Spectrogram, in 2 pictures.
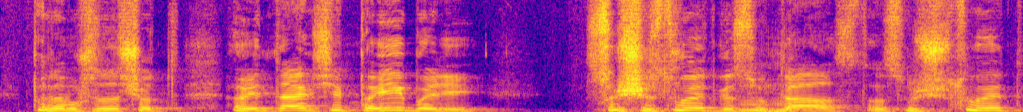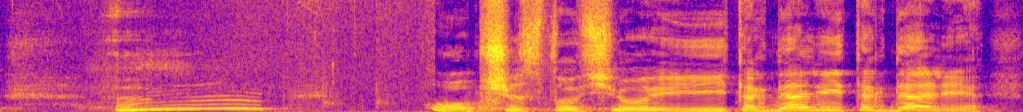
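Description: The man's voice is high, with lively intonation. He speaks at a very slow pace, leaving long, frequent pauses. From Belarus. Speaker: economist, former central bank head. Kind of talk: interview answer. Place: home room. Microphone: lapel.

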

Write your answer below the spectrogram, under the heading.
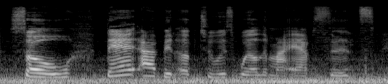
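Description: A woman's voice comes through a dry sound with no echo. Loud background noise fills the clip. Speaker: vlogger. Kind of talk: casual vlog chat. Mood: relaxed, upbeat. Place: car. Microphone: phone near.

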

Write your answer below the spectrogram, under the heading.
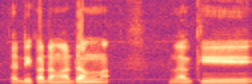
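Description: In a dry recording with no echo, a man speaks with a Banyumasan accent. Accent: Banyumasan (ngapak) Javanese. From Banyumas, Central Java, Indonesia; Central Java, Indonesia. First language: Javanese (Banyumasan) (speaking Indonesian). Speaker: cooking channel host; channel host. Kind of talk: cooking tutorial. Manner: hesitant, many fillers. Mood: relaxed, friendly. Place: kitchen. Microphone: phone near.

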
